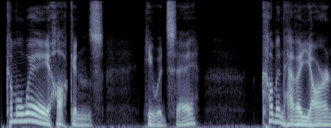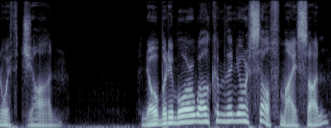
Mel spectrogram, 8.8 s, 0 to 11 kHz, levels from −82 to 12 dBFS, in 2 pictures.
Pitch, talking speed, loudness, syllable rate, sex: 120 Hz, 135 wpm, -15 LUFS, 4.3 syllables/s, male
